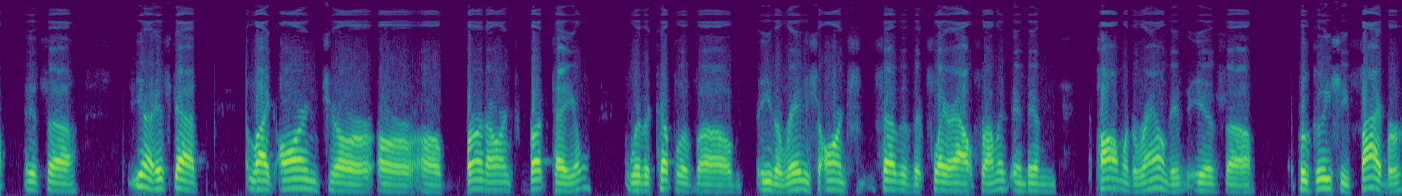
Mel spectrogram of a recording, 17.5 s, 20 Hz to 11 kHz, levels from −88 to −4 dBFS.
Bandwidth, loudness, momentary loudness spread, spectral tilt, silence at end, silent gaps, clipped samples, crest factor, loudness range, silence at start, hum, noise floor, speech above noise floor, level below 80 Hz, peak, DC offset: 9.8 kHz; -23 LUFS; 9 LU; -7.5 dB/octave; 0 s; none; under 0.1%; 16 dB; 3 LU; 0.3 s; none; -71 dBFS; 49 dB; -64 dBFS; -6 dBFS; under 0.1%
